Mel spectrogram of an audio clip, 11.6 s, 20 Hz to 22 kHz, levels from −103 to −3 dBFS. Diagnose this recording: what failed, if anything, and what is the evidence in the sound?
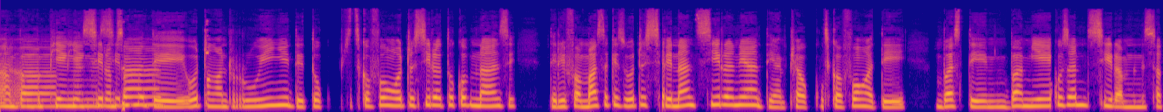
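A doubled audio track runs from the start of the clip to 1.65 s. A full-band copy sits roughly 150 ms behind and about 5 dB down, with no decay or room colour. It cuts off abruptly at 1.65 s. The likely cause is a second, slower capture or routing path feeding the same mix.

The codec stage shows a broken MP3 bit reservoir at 1.22, 2.05, 6.60, 8.22 and 10.49 s. Each event is a short disturbance of 24 to 46 ms, about one or two 26.1 ms frames, where the audio skips forward. The likely cause is frames dropped from the stream, so the frames that follow rebuild from the wrong reservoir bytes.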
